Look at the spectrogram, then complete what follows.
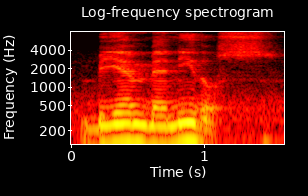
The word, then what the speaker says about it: bienvenidos: So, bienvenidos.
